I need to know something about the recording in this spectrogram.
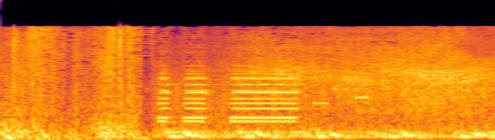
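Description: A menu chimes with short electronic beeps.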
